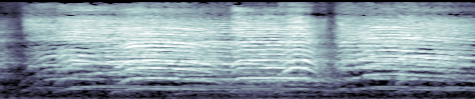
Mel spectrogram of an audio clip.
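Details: Baby lamb bleating: one long, high, wavering harmonic bleat lasting about three seconds, then a second bleat begins after a short break. No other sounds stand out.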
